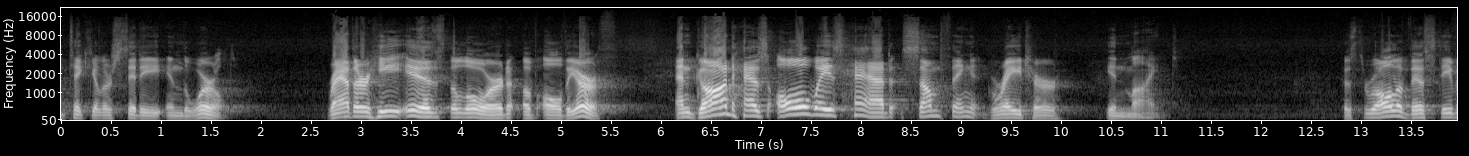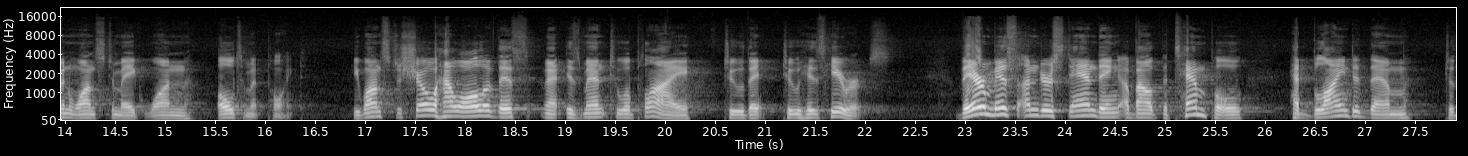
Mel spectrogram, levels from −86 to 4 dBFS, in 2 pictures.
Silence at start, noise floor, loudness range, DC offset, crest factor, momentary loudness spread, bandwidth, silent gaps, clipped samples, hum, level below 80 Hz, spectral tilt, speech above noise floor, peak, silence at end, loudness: 0 s; -60 dBFS; 9 LU; under 0.1%; 16 dB; 15 LU; 15.5 kHz; none; under 0.1%; 60 Hz at -55 dBFS; -70 dBFS; -5 dB/octave; 44 dB; 0 dBFS; 0 s; -16 LUFS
